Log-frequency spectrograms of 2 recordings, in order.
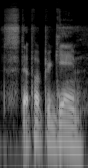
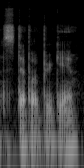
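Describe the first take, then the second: First: Said in the usual way. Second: Whispered, repeating "Step up your game" softly. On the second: Real, not acted. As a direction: breathe the line as a secret aside. Repeated tease, whispered take.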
